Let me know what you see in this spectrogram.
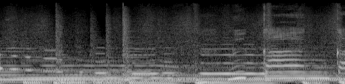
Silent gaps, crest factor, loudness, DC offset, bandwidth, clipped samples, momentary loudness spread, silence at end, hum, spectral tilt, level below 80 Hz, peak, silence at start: none; 12 dB; -19 LUFS; under 0.1%; 19 kHz; under 0.1%; 4 LU; 0 s; none; -6.5 dB/octave; -28 dBFS; -6 dBFS; 0 s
